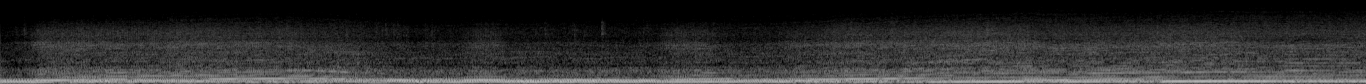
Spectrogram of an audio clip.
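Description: A race car engine roars steadily, its pitch rising and falling as it shifts gears.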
